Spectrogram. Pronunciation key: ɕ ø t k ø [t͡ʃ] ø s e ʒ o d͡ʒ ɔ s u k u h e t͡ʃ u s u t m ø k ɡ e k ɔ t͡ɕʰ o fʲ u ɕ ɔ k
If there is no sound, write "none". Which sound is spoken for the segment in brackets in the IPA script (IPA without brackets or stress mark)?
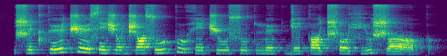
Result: t͡ʃ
